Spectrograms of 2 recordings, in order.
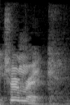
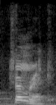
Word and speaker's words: turmeric: made a substitution okay turmeric I've been pronouncing it wrong the whole time turmeric hey Care Bear how you doing so nice seeing you thanks for coming by uh turmeric one teaspoon we are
